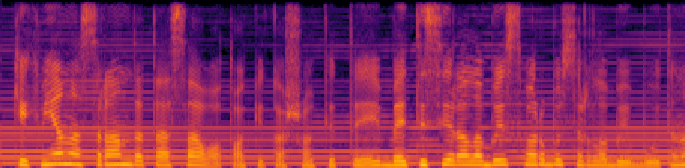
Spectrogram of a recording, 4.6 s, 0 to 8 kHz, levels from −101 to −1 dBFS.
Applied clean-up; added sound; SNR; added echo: none; Bowed string instrument; 12 dB; none.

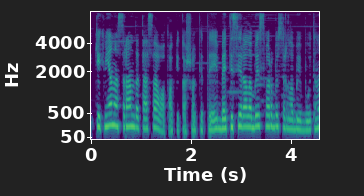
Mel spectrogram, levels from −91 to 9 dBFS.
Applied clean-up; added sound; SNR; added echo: classical method Wiener filter.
